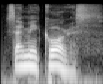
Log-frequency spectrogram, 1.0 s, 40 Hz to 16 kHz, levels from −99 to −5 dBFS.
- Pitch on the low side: Yes, low, 130 Hz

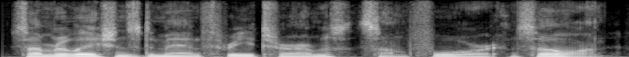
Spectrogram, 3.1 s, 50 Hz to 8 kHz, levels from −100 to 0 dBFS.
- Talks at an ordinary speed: Yes, average, 190 wpm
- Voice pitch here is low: Yes, low, 110 Hz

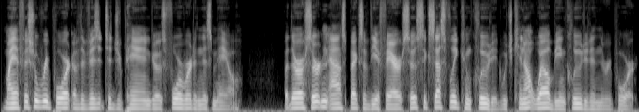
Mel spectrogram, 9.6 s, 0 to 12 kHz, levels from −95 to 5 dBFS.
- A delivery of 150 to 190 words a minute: No, average, 200 wpm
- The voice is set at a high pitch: No, low, 130 Hz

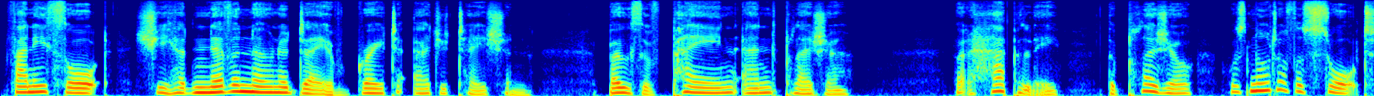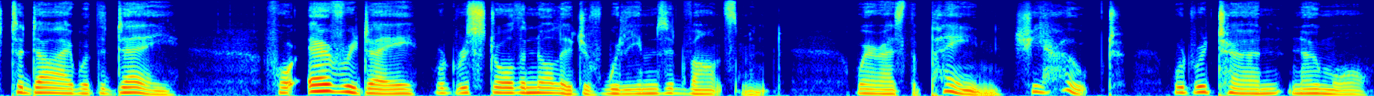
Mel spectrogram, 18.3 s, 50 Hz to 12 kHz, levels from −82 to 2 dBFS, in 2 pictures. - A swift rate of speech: No, average, 160 wpm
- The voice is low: No, medium, 160 Hz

